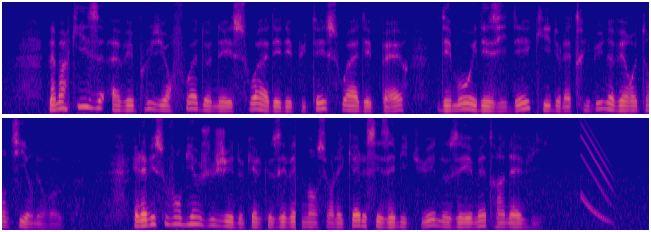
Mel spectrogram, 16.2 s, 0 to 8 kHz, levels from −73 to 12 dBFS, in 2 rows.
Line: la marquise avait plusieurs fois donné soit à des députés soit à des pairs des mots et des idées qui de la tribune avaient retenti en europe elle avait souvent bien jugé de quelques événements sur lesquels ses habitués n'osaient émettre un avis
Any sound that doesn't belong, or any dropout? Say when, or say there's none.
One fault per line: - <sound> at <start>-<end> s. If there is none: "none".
- dropout at 11.7-11.8 s
- chirp at 15.3-15.8 s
